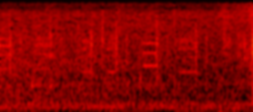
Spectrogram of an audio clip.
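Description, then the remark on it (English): A quick run of short electronic telephone keypad beeps as a phone number is being dialed, sounding faintly through a steady hiss, each tone brief and closely spaced. “I'm actually dialing your number.”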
